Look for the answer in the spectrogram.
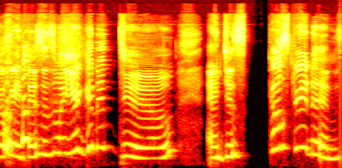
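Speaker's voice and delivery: teaching her family how to give the shot, firmly; bossy instructor. Retold or imitated. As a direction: tell the family exactly how to inject. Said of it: "I had to teach them".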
